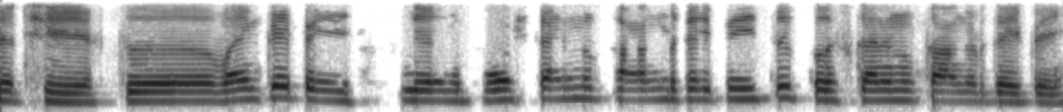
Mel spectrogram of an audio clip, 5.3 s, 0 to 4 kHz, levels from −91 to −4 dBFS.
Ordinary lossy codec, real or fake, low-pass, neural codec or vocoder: none; real; 3.6 kHz; none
